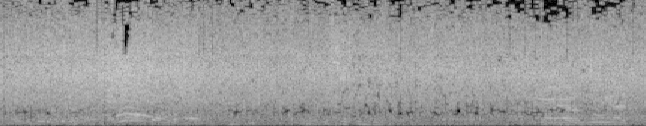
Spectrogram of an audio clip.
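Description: Steady hiss of falling rain, with faint distant voices calling out about a second in and again near the end.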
